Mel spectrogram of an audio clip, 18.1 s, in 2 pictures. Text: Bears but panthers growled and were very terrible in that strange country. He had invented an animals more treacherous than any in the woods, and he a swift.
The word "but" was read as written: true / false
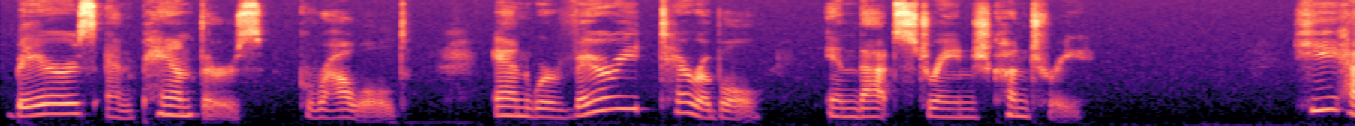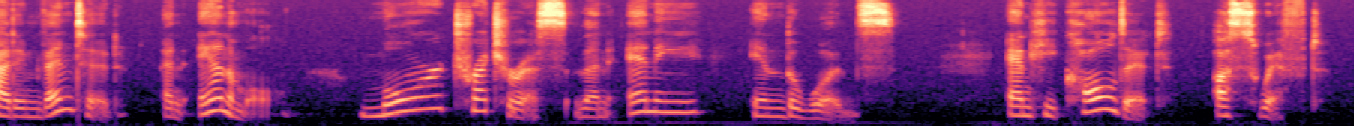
false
